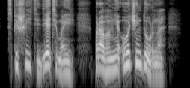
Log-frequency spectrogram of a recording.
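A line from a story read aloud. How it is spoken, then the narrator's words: Weak repeated voice. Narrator (Russian): Он повторял слабым голосом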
